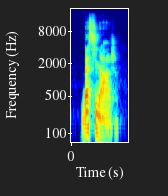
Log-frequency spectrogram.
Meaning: 1. light watering (gardening) 2. softening of dough by sprinkling with water
- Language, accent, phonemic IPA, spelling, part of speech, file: French, France, /ba.si.naʒ/, bassinage, noun, LL-Q150 (fra)-bassinage.wav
